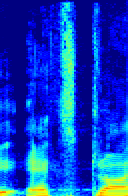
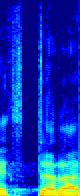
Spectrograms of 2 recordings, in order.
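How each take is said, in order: First: एक्स्ट्रा with a tight "stra" cluster; correct extra. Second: एक्स्ट्रा as "eks-ta-raa", with an added vowel; wrong extra. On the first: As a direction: say एक्स्ट्रा as "eks-traa", no vowel inside. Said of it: "ये एक्स्ट्रा है". (एक्स्ट्रा में "स्ट्र" जुड़ा हुआ) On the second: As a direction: split the "tr" in एक्स्ट्रा. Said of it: "ये एक्स्ट्रा नहीं है". (एक्स्ट्रा को गलत "एक्सटरा" बोलना) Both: Shown as a demonstration.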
